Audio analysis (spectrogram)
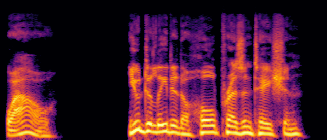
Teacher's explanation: starts to relax. You can hear it in his voice. His pitch drops slightly.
